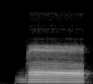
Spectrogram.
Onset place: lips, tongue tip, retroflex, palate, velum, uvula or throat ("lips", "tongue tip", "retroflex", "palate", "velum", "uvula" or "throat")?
lips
